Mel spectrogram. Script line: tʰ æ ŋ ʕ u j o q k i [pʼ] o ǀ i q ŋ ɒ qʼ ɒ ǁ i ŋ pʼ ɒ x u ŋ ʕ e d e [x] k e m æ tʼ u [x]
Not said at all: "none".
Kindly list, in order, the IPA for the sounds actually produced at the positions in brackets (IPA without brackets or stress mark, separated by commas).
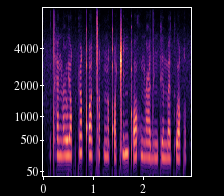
qʼ, ŋ, q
